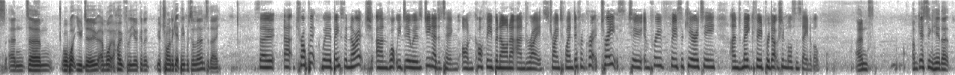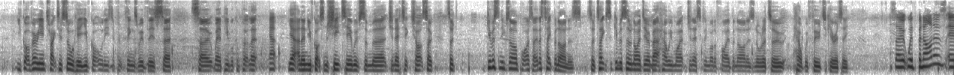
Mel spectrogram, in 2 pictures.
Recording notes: A special episode recorded on-location at the Norwich Forum for the Norwich Science Festival.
